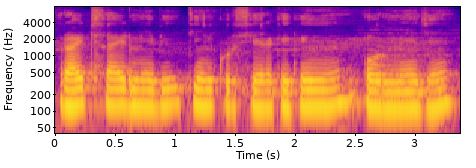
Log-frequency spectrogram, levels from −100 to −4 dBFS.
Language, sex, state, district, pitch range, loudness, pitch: Hindi, male, Uttar Pradesh, Shamli, 115-130 Hz, -18 LUFS, 120 Hz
